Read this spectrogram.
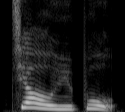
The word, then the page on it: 教育部: jiào yù bù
